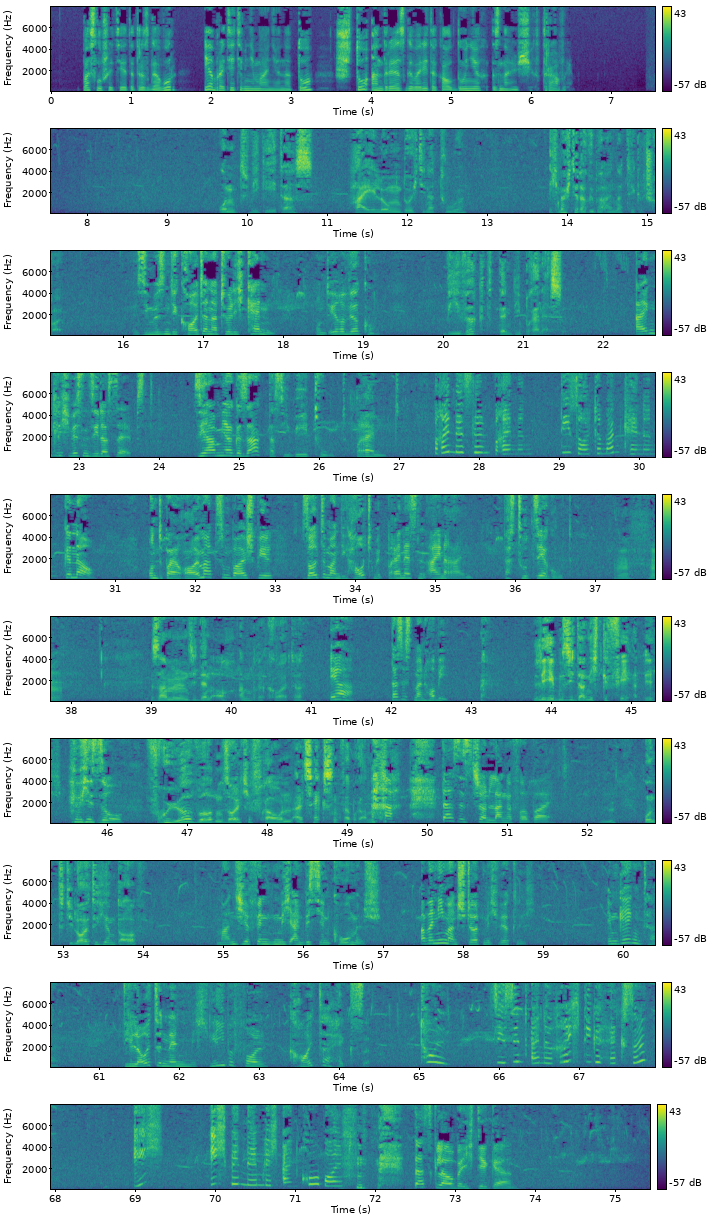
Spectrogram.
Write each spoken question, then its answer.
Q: Послушайте этот разговор и обратите внимание на то, что Андреас говорит о колдуньях, знающих травы.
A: Андреас в шутку напоминает, что раньше женщин, лечивших людей травами, сжигали на кострах как ведьм, потому что считалось, что они связаны с потусторонними силами.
